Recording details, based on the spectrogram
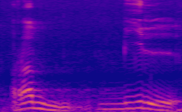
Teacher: Rab banya ditekan karena dia tasydid.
